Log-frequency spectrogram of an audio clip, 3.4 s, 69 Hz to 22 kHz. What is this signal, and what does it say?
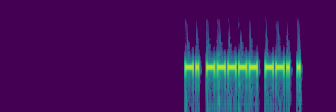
Morse code, heard as a keyed tone, about 46 wpm, 700 Hz. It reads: N0GE
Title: USA Call Signs - 4 Characters - 45wpm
